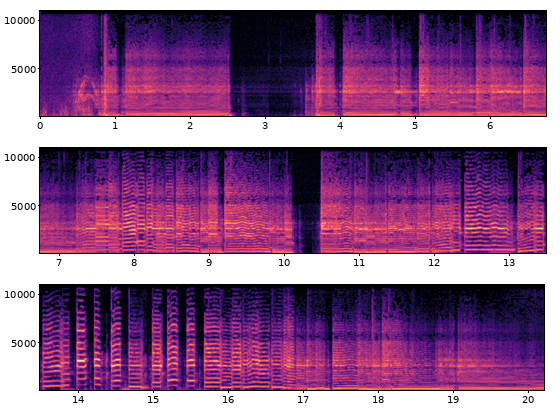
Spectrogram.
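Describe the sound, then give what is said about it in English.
Distorted electric guitar from a Fender Stratocaster plays melodic lead lines with sustained, bending notes and a thick, effected tone. It is loud and steady and stops briefly twice, with no voices. “I'm just a Fender guy, you know, Strat guy. Well, can we hear this Strat? Yeah, absolutely.”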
